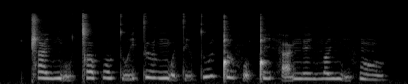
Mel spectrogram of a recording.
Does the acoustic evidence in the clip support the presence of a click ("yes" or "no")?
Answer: yes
